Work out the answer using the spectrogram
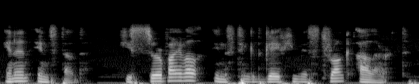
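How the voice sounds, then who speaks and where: A man's voice: mid-range voice, expressive, moderate pace, dull audio. A man reading a light novel aloud as an amateur audiobook narrator.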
